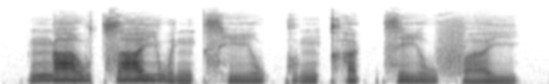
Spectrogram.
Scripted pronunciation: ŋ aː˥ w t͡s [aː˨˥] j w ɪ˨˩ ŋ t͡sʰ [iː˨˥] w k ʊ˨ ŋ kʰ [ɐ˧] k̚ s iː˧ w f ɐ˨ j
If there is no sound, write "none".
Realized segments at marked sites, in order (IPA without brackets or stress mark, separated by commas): aː˥, iː˨˥, ɐ˧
